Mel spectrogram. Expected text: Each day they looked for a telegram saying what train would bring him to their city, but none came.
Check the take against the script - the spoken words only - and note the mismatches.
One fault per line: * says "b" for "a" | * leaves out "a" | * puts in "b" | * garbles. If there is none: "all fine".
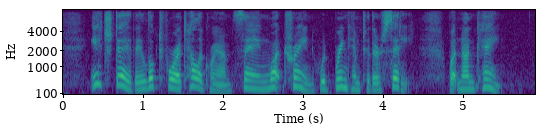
all fine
